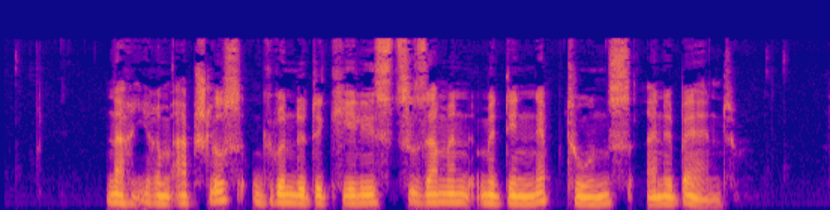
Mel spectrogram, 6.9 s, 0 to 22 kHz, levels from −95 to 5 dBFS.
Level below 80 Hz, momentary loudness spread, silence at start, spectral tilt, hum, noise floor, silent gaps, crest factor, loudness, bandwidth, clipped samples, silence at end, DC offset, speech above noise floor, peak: -44 dBFS; 5 LU; 0.9 s; -4 dB/octave; none; -70 dBFS; none; 22 dB; -20 LUFS; 11.5 kHz; under 0.1%; 0.8 s; under 0.1%; 50 dB; 0 dBFS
